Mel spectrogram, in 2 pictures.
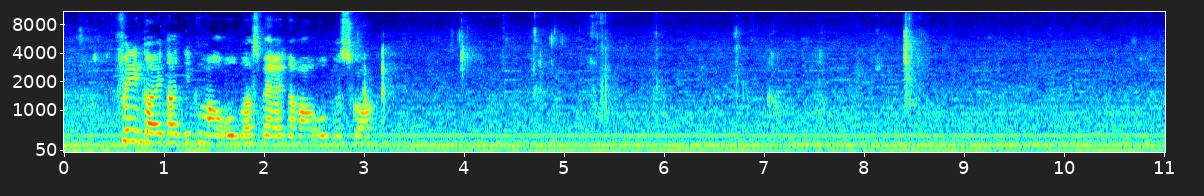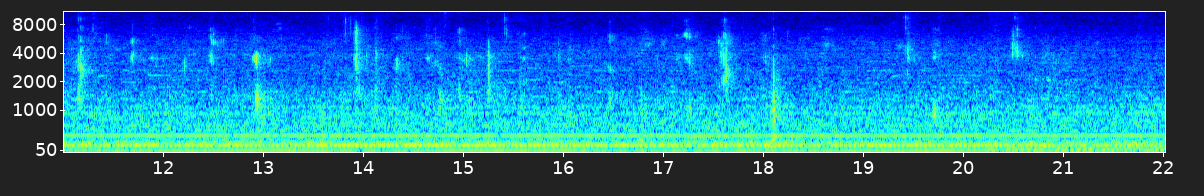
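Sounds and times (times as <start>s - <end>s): steady low hum: 0.0s - 22.0s
person chewing noodles: 3.8s - 8.8s, 10.6s - 21.2s
sharp mouth clicks: 3.9s - 5.5s.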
